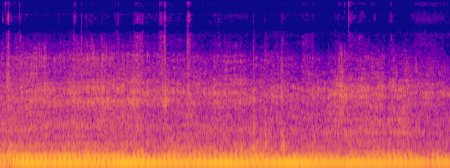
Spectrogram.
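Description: A steady low engine drone that runs on without change.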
